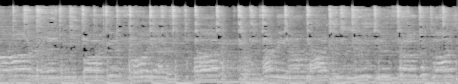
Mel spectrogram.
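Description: Live acoustic music: a man singing into a microphone while strumming an acoustic guitar, loud and steady.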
